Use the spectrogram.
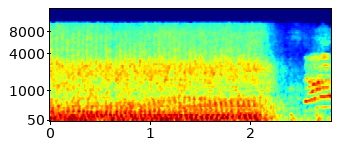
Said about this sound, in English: Here's the audio of this guy trying to attempt to break this Guinness Book of World Records. Here you go. Ready, set, go! Isn't the balloons popping? Kind of sounds like a motorcycle or a gun. A terrible motorcycle.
